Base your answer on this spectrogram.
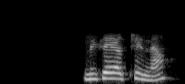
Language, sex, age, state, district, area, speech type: Telugu, female, 30-45, Telangana, Hanamkonda, rural, conversation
